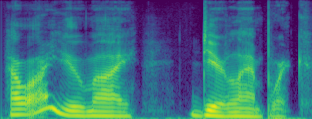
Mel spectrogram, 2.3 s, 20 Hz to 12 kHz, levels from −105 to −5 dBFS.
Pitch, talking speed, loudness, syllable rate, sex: 140 Hz, 180 wpm, -17 LUFS, 4.4 syllables/s, male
